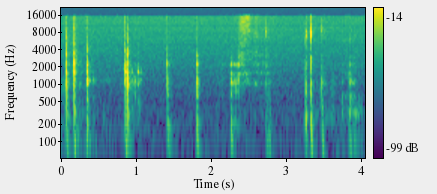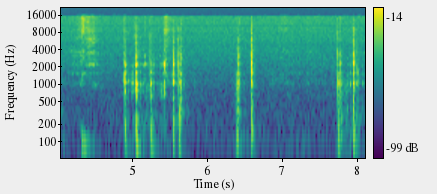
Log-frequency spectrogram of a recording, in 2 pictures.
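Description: Fingernails tap and scratch the glossy cream page of a small, thick, solid cardboard board book lying on a woven mat. Quick, dry, sharp clicks with almost no ring come in irregular bursts, mixed with a few softer, bright scratching strokes. The sound is quiet and close overall.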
